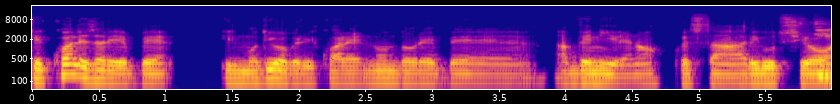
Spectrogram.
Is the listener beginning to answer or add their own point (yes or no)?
yes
